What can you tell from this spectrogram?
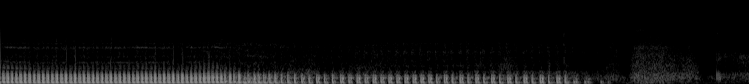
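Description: Motorcycle engine running steadily at low speed, then dropping to a slow, pulsing idle about two and a half seconds in as the bike pulls up. The engine sound stops about six seconds in.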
